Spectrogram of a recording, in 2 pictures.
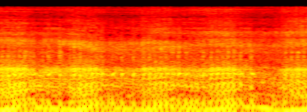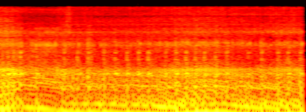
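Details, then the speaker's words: Two-stroke generator needing carb clean, leaking fuel badly from carb, no front cover: uneven running, note wavering and hunting rather than holding steady; rough surge, smoking and overfuelling from stuck float. "Cuff smoke as well, like when he takes over fueling, the float's stuck, because when you've got something quite high voltage running off it, it kind of pulls"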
